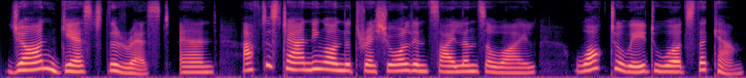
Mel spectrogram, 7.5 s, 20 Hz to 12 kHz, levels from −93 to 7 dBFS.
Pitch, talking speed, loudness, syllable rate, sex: 235 Hz, 145 wpm, -18 LUFS, 4.4 syllables/s, female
